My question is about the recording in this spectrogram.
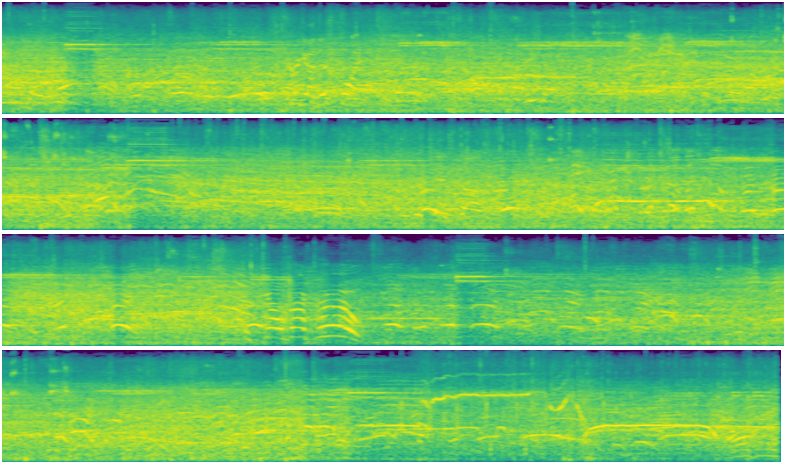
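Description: Busy volleyball tournament hall: many voices of players and spectators talking and calling out, with volleyballs being hit and bouncing on the hardwood courts. Short, high referee whistle blasts sound several times.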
